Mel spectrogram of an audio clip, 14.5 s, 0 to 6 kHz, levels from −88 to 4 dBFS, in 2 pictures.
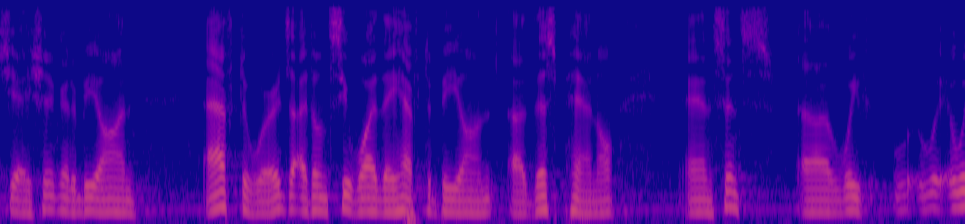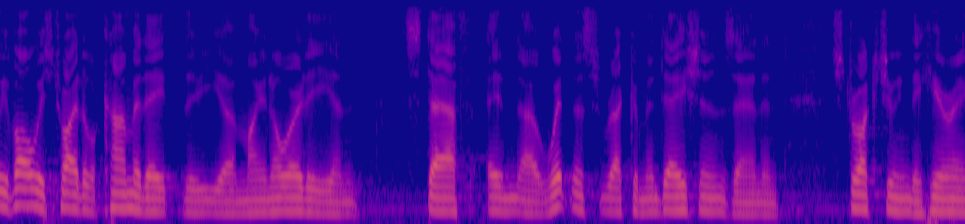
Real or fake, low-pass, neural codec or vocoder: real; 5.4 kHz; none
